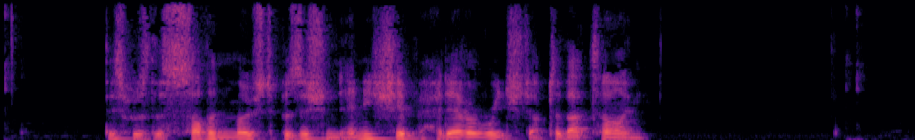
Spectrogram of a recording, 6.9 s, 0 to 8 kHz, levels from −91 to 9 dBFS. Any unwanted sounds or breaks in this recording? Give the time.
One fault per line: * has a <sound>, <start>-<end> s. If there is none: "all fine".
all fine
